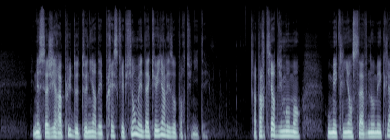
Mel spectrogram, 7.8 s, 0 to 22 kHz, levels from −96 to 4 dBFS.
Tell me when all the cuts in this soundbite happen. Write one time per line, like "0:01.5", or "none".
none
